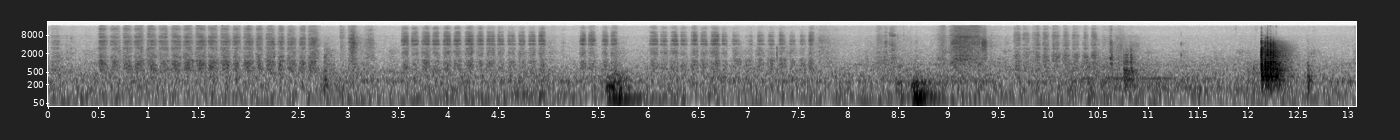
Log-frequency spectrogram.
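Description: A wax crayon held in the fingers is rubbed back and forth on an open paper coloring book page lying flat on a table, coloring it. Quiet, steady, rhythmic scratchy strokes with a bright papery hiss continue with short pauses, broken by a few soft low bumps and one sharper, louder scrape near the end.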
